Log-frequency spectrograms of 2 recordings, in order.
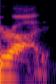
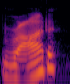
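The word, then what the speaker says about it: Rhod: Rod. Yeah. R O D. R H O D. Uh, yeah. I'm silent H on that one.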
